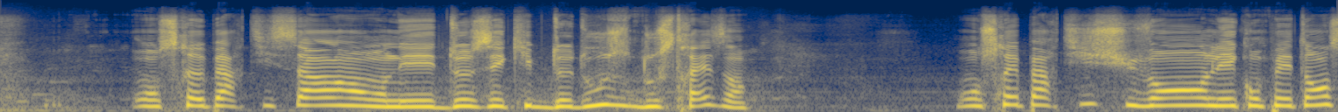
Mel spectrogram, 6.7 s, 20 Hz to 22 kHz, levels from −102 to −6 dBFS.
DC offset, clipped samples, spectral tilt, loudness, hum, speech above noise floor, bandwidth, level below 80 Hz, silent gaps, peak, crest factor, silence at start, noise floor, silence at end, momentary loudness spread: under 0.1%; under 0.1%; -3.5 dB/octave; -14 LUFS; none; 38 dB; 13.5 kHz; -46 dBFS; none; -2 dBFS; 14 dB; 0 s; -52 dBFS; 0 s; 7 LU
